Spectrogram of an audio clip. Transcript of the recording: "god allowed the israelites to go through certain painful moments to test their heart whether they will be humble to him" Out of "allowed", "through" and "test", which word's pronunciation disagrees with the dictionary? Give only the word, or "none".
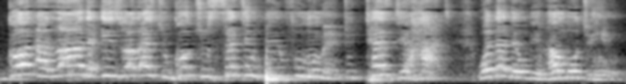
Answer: through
